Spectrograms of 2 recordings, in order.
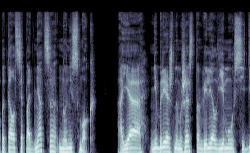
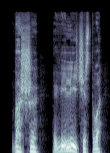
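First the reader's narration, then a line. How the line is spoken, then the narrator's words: Hoarse rasp. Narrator (Russian): прохрипел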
